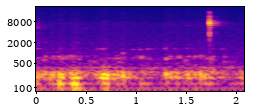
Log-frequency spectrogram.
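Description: Near silence: faint room tone, with one faint click near the end.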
